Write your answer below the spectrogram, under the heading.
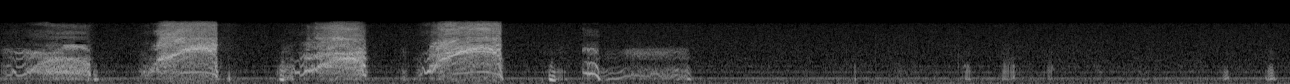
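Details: March 1, 2011, in Lily's den: black bear cub Jason screams and kicks as Hope hauls him back by a hind leg. Rapid run of four loud, strained squalls, then weaker whines and faint knocks over a low hum.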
